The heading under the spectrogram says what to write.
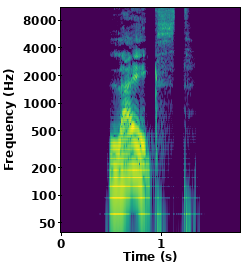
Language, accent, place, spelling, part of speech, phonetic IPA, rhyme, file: German, Germany, Berlin, likst, verb, [laɪ̯kst], -aɪ̯kst, De-likst.ogg
- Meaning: second-person singular present of liken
